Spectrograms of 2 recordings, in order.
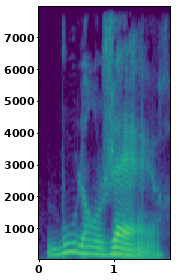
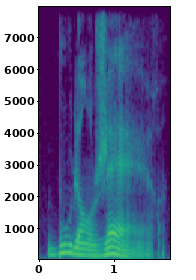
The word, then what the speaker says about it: boulangère: Okay, so boulanger, boulanger, and then feminine form, boulangère, boulangère. Same thing, don't insist too much on the final E, boulangère.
